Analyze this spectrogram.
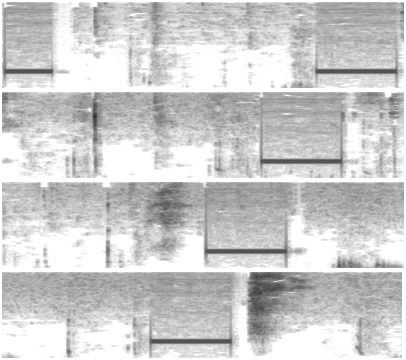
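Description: Ringback tone of a call to an unanswered telephone extension: steady buzzing bursts repeat at even intervals about five seconds apart, with faint breathing and small rustles in the quiet gaps.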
